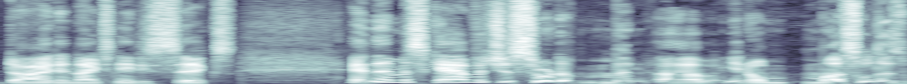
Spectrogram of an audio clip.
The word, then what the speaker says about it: Miscavige: David Miscavige.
